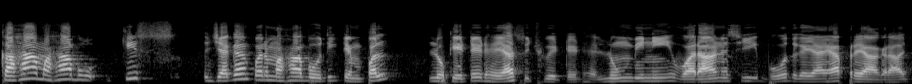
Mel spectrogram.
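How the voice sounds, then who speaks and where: A man's voice: on the high side, a little slow, sharp tone, dull audio. A man with an Indian accent teaching an exam quiz, reading questions and options, then repeating and rephrasing them as he mixes Hindi with English. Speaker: exam tutor. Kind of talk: quiz lesson, reading questions and explaining answers.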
